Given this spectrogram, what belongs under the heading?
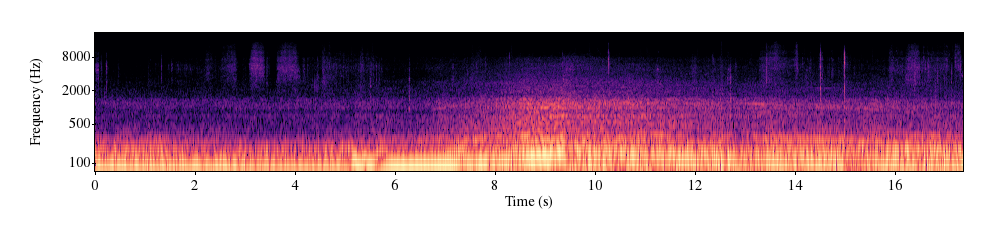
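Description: A 2023 Toyota GR Corolla, the AWD rally-bred hatch, revs up through the range with quick short shifts, its engine note rising and dropping in steps over a steady loud road rumble from inside the cabin.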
